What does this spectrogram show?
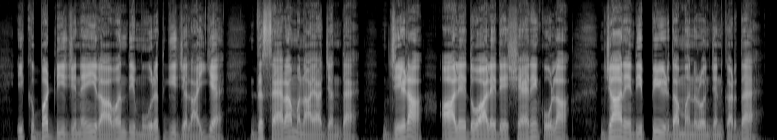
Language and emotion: Dogri, neutral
